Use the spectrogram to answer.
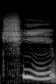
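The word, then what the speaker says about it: qi: a little primer there but chi which is spelled q i is like the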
